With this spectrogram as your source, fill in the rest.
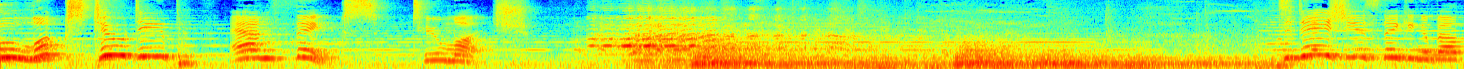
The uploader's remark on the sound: recorded on July 23rd at the BLB as part of the Rockstar Storytellers’ “Evening of Awesomeization”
